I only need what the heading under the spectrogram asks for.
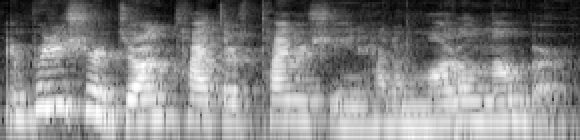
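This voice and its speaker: A woman streams a visual novel, reading the narration aloud and tossing in casual reactions, with game music behind her. Her voice is medium-pitched, expressive, brisk, bright and forceful. The voice track sounds roomy and echoing.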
